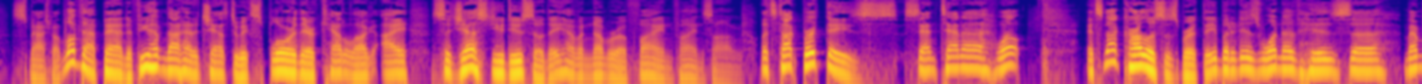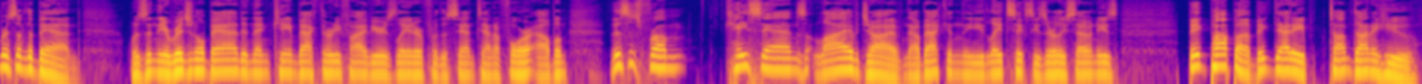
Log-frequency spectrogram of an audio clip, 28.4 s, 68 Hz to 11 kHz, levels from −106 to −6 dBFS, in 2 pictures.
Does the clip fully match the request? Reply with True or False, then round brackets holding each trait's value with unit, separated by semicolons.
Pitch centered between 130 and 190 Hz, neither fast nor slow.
True (135 Hz; 185 wpm)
